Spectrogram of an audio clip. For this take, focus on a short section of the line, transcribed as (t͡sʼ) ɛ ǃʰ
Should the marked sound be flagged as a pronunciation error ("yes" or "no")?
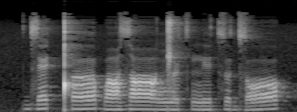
yes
